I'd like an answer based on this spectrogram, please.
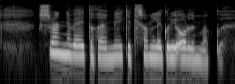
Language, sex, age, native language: Icelandic, female, 20-29, Icelandic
